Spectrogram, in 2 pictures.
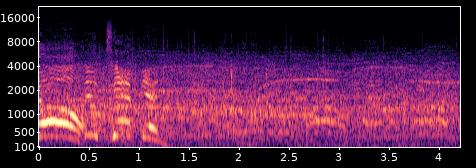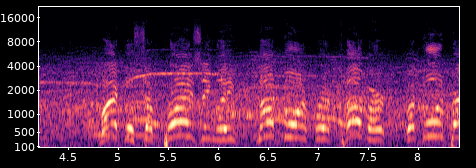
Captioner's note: applause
